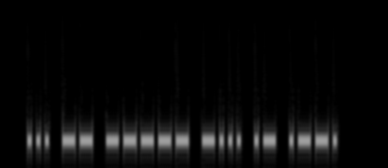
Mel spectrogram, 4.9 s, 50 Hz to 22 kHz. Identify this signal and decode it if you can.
Morse code, heard as a keyed tone, about 21 wpm, 700 Hz. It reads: SM0BAP
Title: DXCC-100 Call Signs - 6 Characters - 22wpm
